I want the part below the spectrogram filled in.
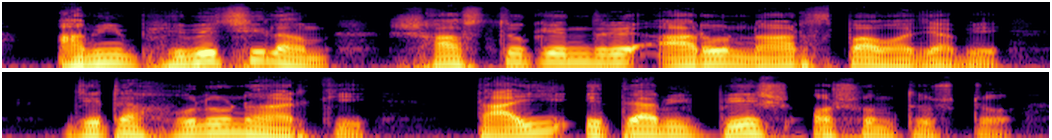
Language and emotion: Bengali, sad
